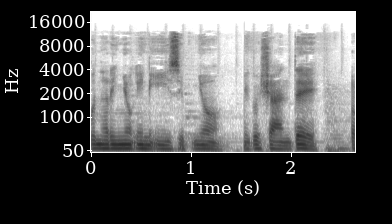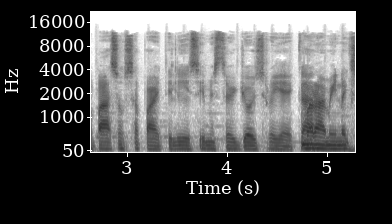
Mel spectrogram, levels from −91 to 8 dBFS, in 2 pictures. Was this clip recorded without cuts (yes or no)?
no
